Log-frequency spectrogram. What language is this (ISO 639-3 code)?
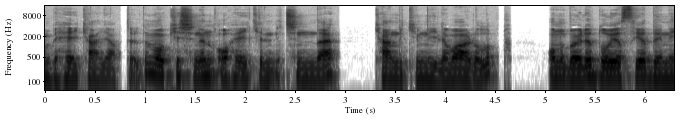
tur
